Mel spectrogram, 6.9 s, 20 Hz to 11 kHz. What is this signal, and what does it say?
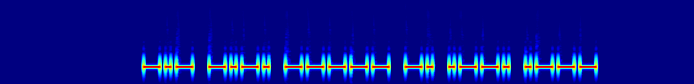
Morse code, heard as a keyed tone, about 22 wpm, 700 Hz. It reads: KC0NPJ
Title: USA Call Signs - 6 Characters - Repeated 3x - 22wpm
